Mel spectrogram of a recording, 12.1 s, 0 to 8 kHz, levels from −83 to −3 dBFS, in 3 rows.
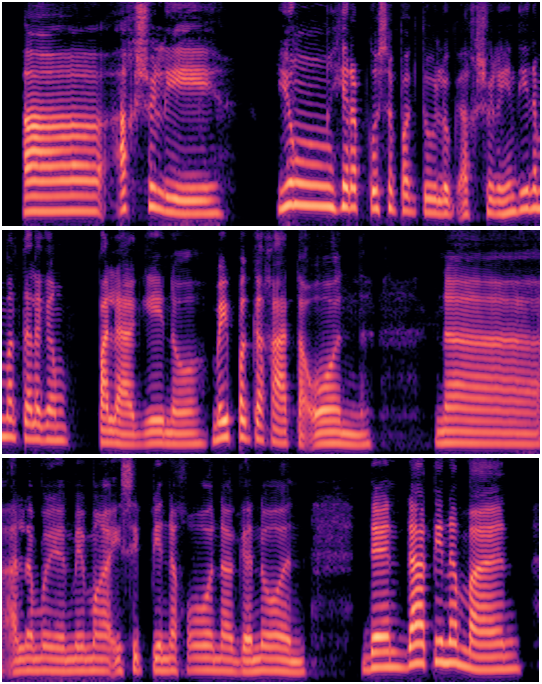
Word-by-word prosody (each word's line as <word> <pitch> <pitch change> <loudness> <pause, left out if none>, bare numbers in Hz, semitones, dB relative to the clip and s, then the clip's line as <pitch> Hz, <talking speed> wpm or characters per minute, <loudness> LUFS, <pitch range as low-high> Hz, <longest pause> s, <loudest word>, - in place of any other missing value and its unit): Ah, 205 0 +4
actually 185 -7 +1 0.4
'yung 280 +1 +3
hirap 255 -2 +2
ko 235 - +2
sa 245 - -3
pagtulog 190 -5 -3
actually 170 +2 -4
hindi 230 +5 -2
naman 240 -1 0
talagang 195 -3 -2 0.2
palagi 150 -1 +1
'no, 145 0 -3
may 220 +7 +3
pagkakataon, 150 - -1 0.4
na 155 0 -2 0.7
alam 155 +2 -3
mo 160 - -2
'yun, 155 0 -3
may 155 - -2
mga 155 -1 -3
isipin 160 0 -4
ako 165 +1 -4
na 155 -1 -2
gano'n 145 -1 -1 0.4
then 205 +1 +4
dati 260 +2 +5
naman, 180 -7 +2
175 Hz, 140 wpm, -22 LUFS, 155-210 Hz, 0.7 s, dati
